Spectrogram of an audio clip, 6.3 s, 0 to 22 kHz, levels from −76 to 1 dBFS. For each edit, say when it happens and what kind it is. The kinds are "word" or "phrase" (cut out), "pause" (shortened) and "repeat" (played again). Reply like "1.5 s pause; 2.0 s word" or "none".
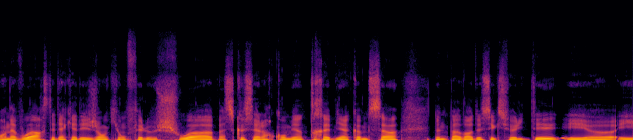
none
